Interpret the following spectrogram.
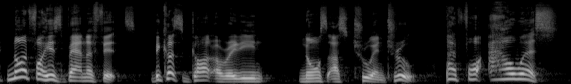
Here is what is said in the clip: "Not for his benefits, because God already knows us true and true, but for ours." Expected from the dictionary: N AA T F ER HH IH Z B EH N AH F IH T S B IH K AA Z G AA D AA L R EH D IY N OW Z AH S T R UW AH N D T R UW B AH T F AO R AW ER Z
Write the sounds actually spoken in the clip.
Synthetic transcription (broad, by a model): N AA T F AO HH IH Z B EH N AH F IH T S B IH K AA S G AA D AA L R EH D IY N OW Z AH S T R UW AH N T R UW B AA T F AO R AW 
